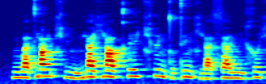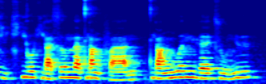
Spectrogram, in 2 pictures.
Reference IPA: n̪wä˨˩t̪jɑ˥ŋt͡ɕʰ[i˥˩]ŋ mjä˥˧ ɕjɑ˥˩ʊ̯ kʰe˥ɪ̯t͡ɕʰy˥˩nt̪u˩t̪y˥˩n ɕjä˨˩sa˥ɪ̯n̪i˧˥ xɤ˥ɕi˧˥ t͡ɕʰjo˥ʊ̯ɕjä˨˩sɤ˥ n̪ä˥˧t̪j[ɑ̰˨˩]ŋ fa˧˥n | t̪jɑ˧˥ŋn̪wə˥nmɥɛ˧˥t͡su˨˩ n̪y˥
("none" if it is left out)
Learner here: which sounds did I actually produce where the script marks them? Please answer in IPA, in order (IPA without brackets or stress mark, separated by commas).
i˨˩, ɑ˥˩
